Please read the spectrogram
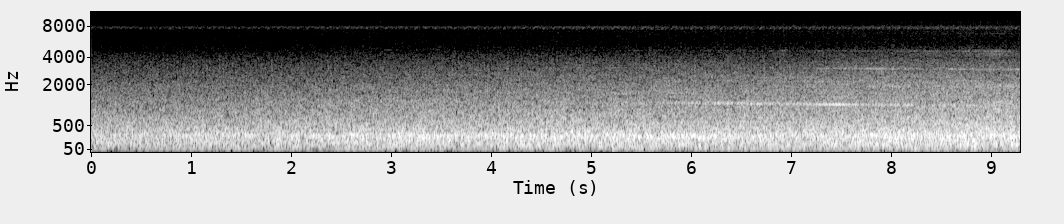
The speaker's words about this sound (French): C'est-à-dire, on dirait un moteur d'avion. Pas un réacteur, un moteur de DC-3. Si tu vois un moteur à piston, un vrombrissement.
